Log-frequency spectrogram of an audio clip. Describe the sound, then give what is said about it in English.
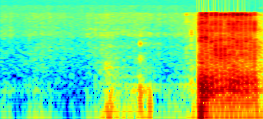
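A voice blows a short raspberry imitating a fart: two soft sputters, then a loud, buzzy burst lasting about a third of a second. “It'll be fart noise.”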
